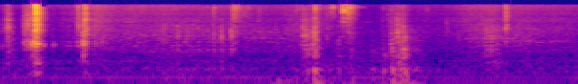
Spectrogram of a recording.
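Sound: getting into a car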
